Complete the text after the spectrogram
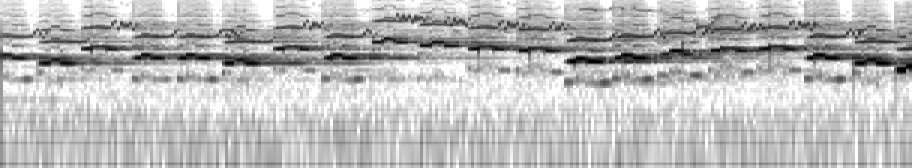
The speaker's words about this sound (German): Ich bin eine Nachtigall. Ich begleite die untergehende Sonne mit meinem Gesang. Man kann mich überall hören. In ganz Rosarien.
